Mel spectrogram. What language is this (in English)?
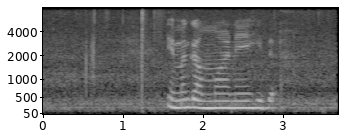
Sinhala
